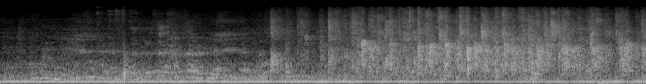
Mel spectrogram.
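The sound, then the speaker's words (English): Applause for Neil Gaiman at a poetry reading: a voice is heard first, then a wash of clapping rises midway and continues to the end over a steady low hum. “Applause is for Neil Gaiman, one of my heroes.”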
